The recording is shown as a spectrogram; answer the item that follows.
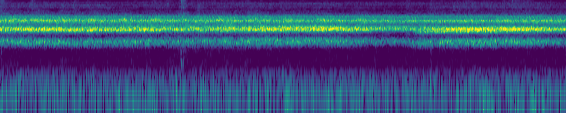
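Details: Thousands of frogs singing in rain: a dense, unbroken chorus of high trilling tones held steady throughout, over a low continuous rumble of rainfall with a single sharp drop click near the middle.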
